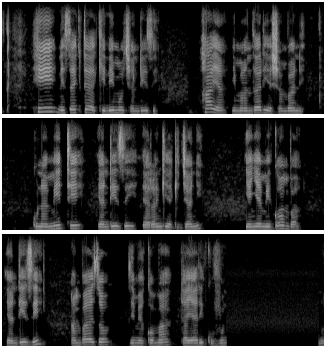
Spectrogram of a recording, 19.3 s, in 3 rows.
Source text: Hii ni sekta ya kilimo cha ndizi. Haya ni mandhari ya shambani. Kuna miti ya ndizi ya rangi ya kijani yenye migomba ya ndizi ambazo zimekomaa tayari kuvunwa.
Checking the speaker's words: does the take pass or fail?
pass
